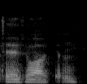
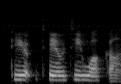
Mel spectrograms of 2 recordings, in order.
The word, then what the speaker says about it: Teotihuacan: We're talking about founders of Teotihuacan. Teotihuacan? Or is it Teotihuacan? Teotihuacan. Teotihuacan. I have to watch a 15-second ad just so I can hear the word. Teotihuacan. Teotihuacan. No. What? Teotihuacan.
